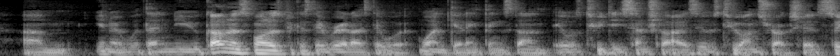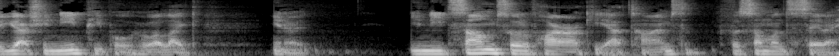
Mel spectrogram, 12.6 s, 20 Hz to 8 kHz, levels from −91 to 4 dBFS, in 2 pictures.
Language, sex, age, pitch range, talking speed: English, male, 20-39, 100-125 Hz, 235 wpm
